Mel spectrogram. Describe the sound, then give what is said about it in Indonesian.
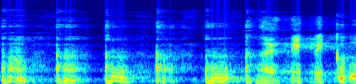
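A voice makes a quick series of voiced "ahem"-style throat clearings, about six short bursts in a row with brief gaps between them. It sounds more like a deliberate imitation than a real cough. “no ya dah dehem dehem ngono arek gak dehem dehem ya berarti gak tau ngaji”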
